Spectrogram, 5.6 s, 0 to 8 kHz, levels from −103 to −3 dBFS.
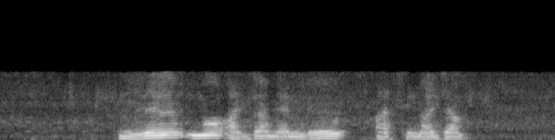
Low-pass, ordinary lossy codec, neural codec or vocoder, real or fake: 7.2 kHz; AAC, 16 kbps; codec, 16 kHz, 2 kbps, X-Codec, HuBERT features, trained on balanced general audio; fake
